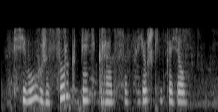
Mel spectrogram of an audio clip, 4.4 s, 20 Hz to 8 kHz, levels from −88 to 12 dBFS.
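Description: Throughout, the speech carries iLBC codec damage. The band stops at 4 kHz, and the voice sounds plainly rough and slightly synthetic, which fits iLBC's 15.2 kbps mode with 20 ms frames. Plain low-pass filtering would muffle the sound without adding this coarse, synthetic grain.

From 1.10 to 1.13 s and again from 3.14 to 3.19 s, lost iLBC frames are covered by the decoder. Each time it repeats the last pitch cycle blended with noise, so the gap sounds like a brief held, buzzy vowel. A silent dropout would sound different, and because each frame stands alone the voice recovers cleanly straight afterwards.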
